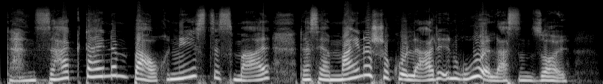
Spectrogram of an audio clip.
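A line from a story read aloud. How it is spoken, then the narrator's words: Hissing. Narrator (German): faucht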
